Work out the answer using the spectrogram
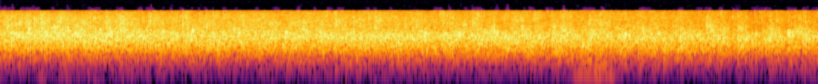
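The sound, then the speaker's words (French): A crowd applauds warmly to welcome a speaker at a French-language event, with loud, continuous clapping that stays dense and even from start to finish. “Je vous prie d'accueillir chaleureusement M. Jean-Claude Germain.”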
